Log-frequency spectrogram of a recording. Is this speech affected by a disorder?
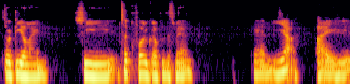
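Yes: cerebral palsy; since birth.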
